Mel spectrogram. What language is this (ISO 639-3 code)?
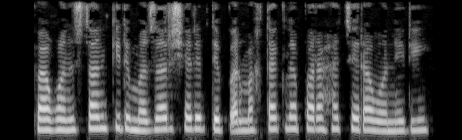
pus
